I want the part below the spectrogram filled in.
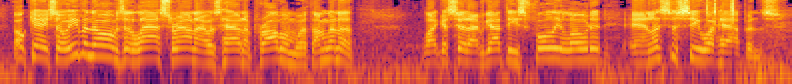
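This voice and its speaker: With noticeable background noise and audible room echo, a man speaks at a fairly quick pace in a high voice, with ordinary pitch variation and very even loudness. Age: 60s. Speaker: gun hobbyist youtuber. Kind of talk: casual tutorial. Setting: outdoors.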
